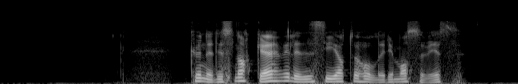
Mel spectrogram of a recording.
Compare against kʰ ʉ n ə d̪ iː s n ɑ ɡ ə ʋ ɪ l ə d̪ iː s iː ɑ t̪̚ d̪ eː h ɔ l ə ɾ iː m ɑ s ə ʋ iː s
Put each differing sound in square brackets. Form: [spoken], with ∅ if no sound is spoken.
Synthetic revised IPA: kʰ ʉ n ə d̪ iː s n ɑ [k] ə ʋ ɪ l ə d̪ iː s iː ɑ t̪̚ d̪ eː h ɔ l ə ɾ iː m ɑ s ə ʋ iː s

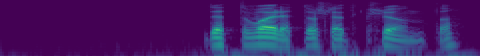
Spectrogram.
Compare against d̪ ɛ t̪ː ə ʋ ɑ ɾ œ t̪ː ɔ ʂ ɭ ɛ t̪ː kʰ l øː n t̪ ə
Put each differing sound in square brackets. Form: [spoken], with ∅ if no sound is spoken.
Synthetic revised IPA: d̪ ɛ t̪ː ə ʋ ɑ ɾ [ɛ] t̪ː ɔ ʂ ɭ ɛ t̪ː kʰ l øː n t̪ ə

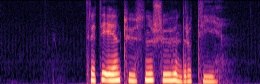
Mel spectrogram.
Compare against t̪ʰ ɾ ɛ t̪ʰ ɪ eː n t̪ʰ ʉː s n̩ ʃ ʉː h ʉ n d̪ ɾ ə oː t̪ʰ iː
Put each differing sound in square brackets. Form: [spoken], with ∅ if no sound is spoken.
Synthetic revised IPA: t̪ʰ ɾ ɛ [t̪] ɪ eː n t̪ʰ ʉː s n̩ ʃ ʉː h ʉ n d̪ ɾ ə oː t̪ʰ iː

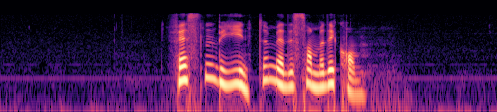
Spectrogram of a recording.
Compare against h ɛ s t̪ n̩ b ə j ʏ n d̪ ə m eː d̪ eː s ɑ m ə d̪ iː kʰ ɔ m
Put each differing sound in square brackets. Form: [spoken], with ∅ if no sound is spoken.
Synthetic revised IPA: [f] ɛ s t̪ n̩ b ə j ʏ n [t̪] ə m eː d̪ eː s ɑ m ə d̪ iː kʰ ɔ m

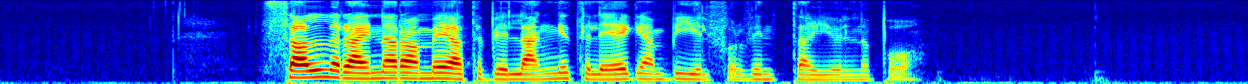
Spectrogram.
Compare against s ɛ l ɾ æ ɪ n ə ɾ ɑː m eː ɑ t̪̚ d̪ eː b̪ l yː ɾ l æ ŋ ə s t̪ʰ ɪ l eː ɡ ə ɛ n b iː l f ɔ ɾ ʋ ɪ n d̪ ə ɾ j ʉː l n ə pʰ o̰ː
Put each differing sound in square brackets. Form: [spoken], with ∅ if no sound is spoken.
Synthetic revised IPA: s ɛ l ɾ æ ɪ n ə ɾ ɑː m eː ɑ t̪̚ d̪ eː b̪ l [iː] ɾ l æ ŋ ə [∅] t̪ʰ ɪ l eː ɡ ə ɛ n b iː l f ɔ ɾ ʋ ɪ n [t̪] ə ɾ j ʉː l n ə pʰ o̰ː

